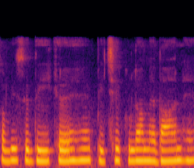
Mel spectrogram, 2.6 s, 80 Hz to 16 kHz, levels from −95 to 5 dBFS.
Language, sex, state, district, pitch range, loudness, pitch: Hindi, female, Goa, North and South Goa, 195-205 Hz, -14 LUFS, 200 Hz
